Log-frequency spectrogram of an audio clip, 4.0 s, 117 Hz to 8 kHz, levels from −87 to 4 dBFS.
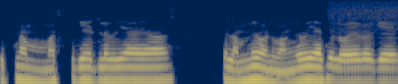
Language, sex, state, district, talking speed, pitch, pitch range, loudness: Hindi, male, Uttar Pradesh, Jyotiba Phule Nagar, 210 wpm, 135 Hz, 130-140 Hz, -23 LUFS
